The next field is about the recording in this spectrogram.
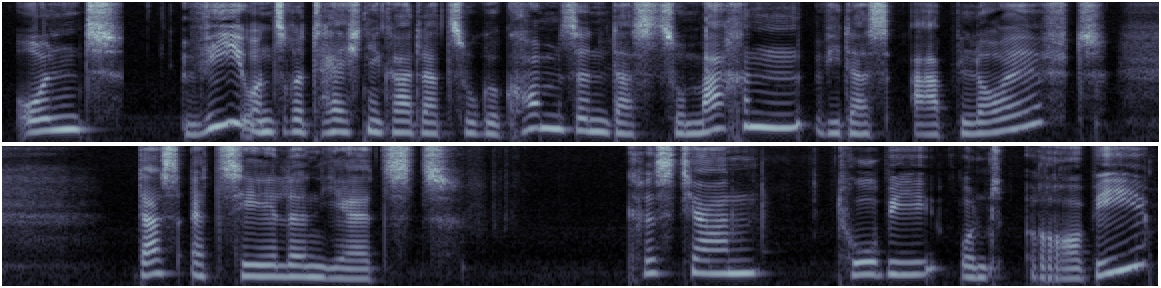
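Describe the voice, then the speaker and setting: A woman presenting an audio report, explaining things clearly and directly to the listeners. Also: mid-range voice, animated, slow pace, a little mellow, no echo.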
